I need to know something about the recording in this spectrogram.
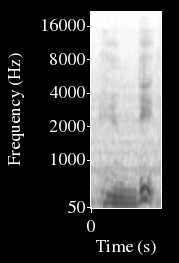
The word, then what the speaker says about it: hindi: indefinite article in English hindi first syllable hin second syllable the second syllable is the accent so you pronounce this as hindi hindi tiyak tiyak first syllable second syllable The second syllabas accent.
